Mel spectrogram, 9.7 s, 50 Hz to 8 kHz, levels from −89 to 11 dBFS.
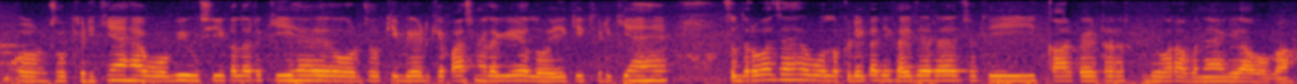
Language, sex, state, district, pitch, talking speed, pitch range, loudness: Hindi, male, Rajasthan, Bikaner, 170 Hz, 235 wpm, 160-175 Hz, -15 LUFS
